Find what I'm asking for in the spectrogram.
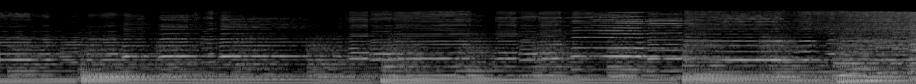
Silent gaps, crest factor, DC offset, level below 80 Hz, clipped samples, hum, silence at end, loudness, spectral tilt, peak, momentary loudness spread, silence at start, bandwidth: none; 16 dB; under 0.1%; -42 dBFS; under 0.1%; none; 0 s; -31 LUFS; -4.5 dB/octave; -16 dBFS; 7 LU; 0 s; 13 kHz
